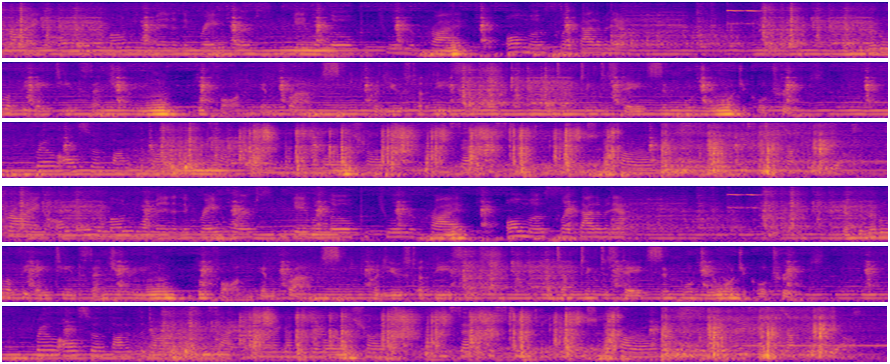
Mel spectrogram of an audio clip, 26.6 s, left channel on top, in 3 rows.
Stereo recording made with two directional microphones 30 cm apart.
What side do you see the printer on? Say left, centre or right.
left.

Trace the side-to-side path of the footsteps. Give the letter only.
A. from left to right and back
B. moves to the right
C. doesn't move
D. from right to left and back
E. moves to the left
B.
